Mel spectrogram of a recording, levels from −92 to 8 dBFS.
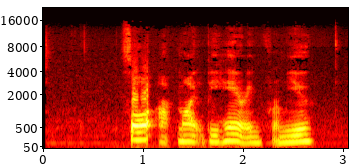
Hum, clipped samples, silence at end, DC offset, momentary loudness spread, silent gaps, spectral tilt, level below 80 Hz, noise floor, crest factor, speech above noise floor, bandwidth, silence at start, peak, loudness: none; under 0.1%; 0.35 s; under 0.1%; 12 LU; none; -7 dB/octave; -50 dBFS; -48 dBFS; 14 dB; 36 dB; 13.5 kHz; 0.8 s; 0 dBFS; -13 LUFS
